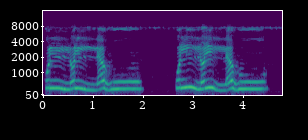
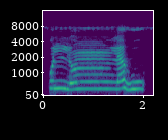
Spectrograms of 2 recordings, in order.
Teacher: तो अब देखिए आपके तनवीन के बाद यहाँ पर लाम आ गया और लाम पर तशदीद भी है, तो हम डायरेक्ट लाम को लाम से मिलाएंगे, कुल्लुल्लहु, कुल्लुल्लहु। तनवीन की साउंड बिल्कुल खत्म हो गई, या नून की जो साउंड थी वो बिल्कुल खत्म हो गई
